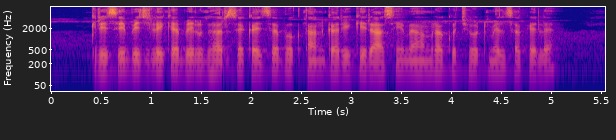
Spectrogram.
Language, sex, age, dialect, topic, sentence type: Magahi, male, 25-30, Western, banking, question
